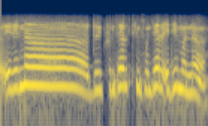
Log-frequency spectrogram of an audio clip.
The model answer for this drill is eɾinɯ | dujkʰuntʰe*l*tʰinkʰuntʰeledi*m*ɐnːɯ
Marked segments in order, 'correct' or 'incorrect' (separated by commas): correct, correct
